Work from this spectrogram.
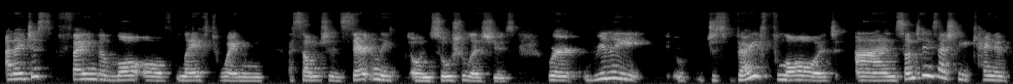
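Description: A woman's voice: mid-range voice, animated, measured pace, a bit bright. Scottish woman in an echoey room. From Glasgow, Scotland. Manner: candid, thoughtful, restarts phrases often. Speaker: journalist guest. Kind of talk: interview answers.

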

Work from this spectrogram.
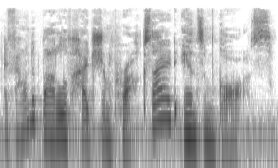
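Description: A woman's voice: mid-range voice, sing-song, fairly quick, a little hiss or hum. A woman playing an obliging, apologetic female sidekick in a prison comedy audio drama, eager to help. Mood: anxious, helpful.

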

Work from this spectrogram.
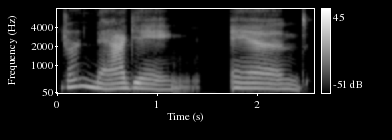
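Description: A woman's voice: fairly low pitch, drawn-out words, fairly bright tone, clean tone, no room sound, studio quality. A woman guest speaking candidly in casual conversation, blunt and emphatic, swearing freely. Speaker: podcast guest.

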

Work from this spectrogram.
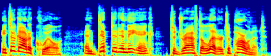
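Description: A man's voice: a little high, sing-song, a little fast, dry recording, clean studio sound. A man narrating a historical children's story in a dramatic, scripted audiobook style.

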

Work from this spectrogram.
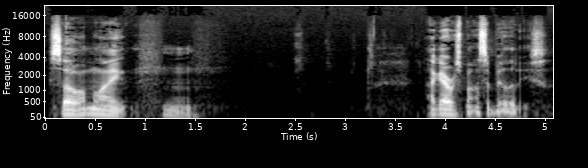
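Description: A man in his forties, a hip hop artist telling stories in a relaxed interview, dropping "you know" often. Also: medium pitch, slow, gravelly, no room sound. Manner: laid-back storyteller, frequent "you know". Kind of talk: casual conversational interview.

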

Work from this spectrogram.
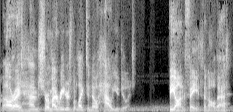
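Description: An actor playing a skeptical, uneasy 1920s sports writer in an audio drama, asking questions in a halting, wry way. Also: male voice, medium pitch, fairly bright tone, a little hiss or hum, lightly acted. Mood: hesitant, puzzled.

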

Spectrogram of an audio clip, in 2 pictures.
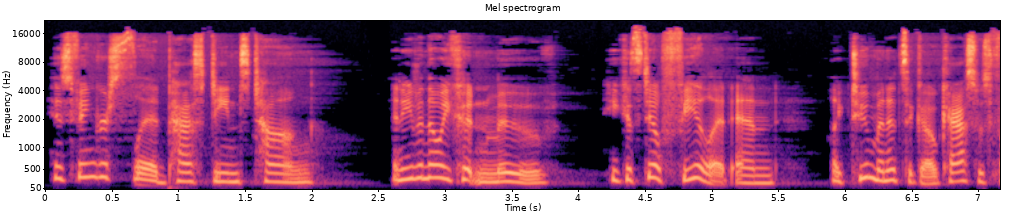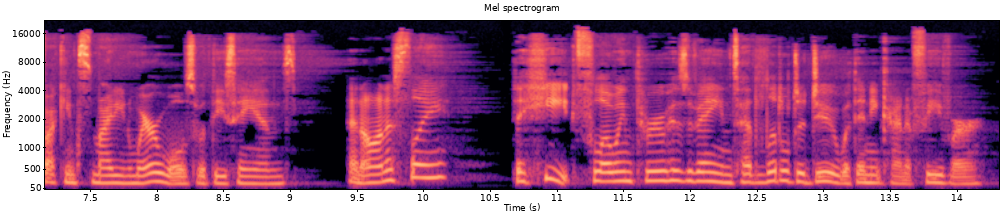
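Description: A woman hosting a podcast and reading fan fiction aloud in an expressive audiobook style. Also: medium pitch, normal speed, vocal fry, no room sound, clean studio sound.

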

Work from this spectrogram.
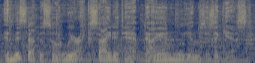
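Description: A man with a mid-range voice hosts a podcast, reading a friendly, welcoming scripted introduction. Music plays clearly behind him. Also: mid-range voice, brisk. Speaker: podcast host. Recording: music playing underneath.

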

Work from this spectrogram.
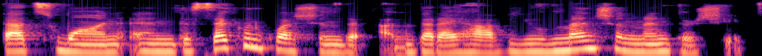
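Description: A woman interviewer asking questions in a halting way, repeating words as she goes. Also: on the low side, warm tone.

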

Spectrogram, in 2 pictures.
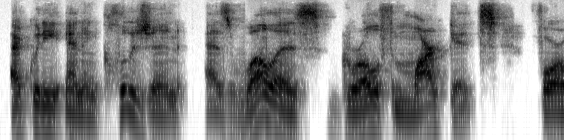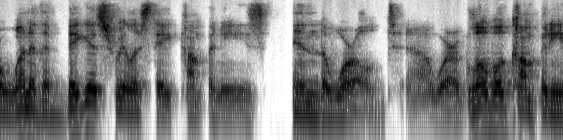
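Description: Deep-voiced Peru-born man, muffled line. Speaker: guest, DEI leader. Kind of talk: interview answers.

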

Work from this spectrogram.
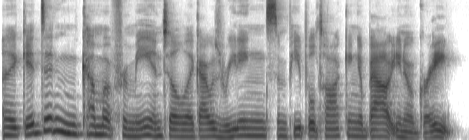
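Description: A woman from the United States talking informally as an interview guest, telling things in a chatty, animated way with quoted asides. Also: low-pitched, a little fast. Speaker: podcast guest, horror fiction creator and media reviewer. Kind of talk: casual conversational interview.

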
